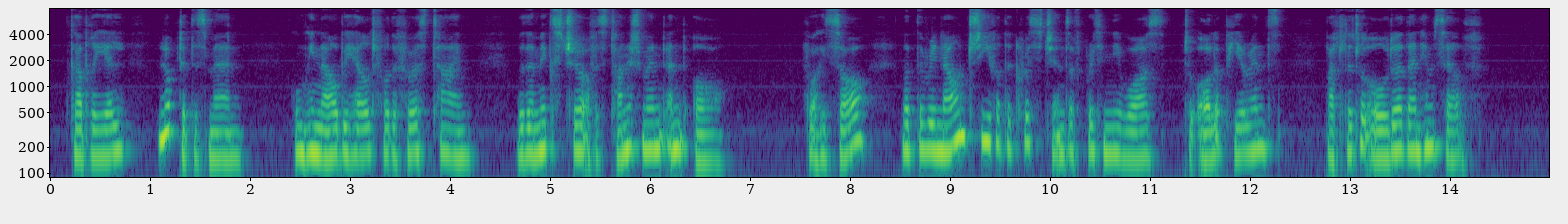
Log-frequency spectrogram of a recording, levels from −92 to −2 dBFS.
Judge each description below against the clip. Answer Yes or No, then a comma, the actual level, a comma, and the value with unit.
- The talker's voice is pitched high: No, medium, 170 Hz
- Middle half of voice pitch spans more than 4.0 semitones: No, average, 3.1 semitones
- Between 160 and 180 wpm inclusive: Yes, average, 165 wpm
